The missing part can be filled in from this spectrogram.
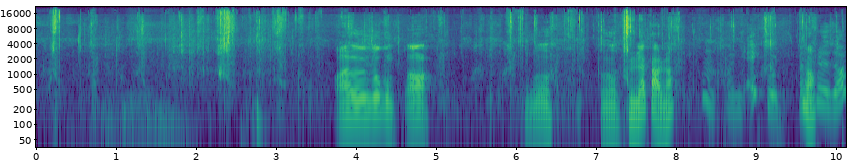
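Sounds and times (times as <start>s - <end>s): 
tomato and herbs flavoured potato crisps being crunched: 0.0s - 10.1s
speech: 3.8s - 5.0s, 6.1s - 10.1s.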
